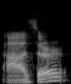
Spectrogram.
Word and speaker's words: Aazar: but my right name way to pronounce my name is like azer azer and I am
